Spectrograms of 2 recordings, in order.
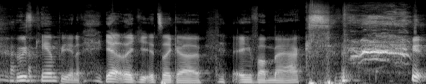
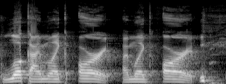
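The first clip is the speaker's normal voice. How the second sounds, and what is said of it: Imitates another person's voice. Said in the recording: “my Normani impression”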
